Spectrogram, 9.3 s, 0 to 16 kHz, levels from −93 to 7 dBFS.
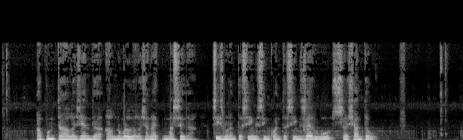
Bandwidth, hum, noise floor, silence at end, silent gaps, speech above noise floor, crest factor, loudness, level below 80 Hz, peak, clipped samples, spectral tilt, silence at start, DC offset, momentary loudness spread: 11.5 kHz; none; -61 dBFS; 0.45 s; none; 43 dB; 16 dB; -20 LUFS; -42 dBFS; -4 dBFS; under 0.1%; -6.5 dB/octave; 0.75 s; under 0.1%; 7 LU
